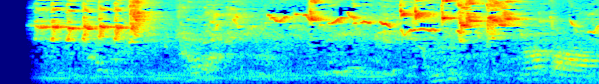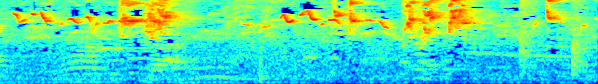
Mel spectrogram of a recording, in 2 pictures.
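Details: Leaf warbler singing vigorously, recorded for use as a lure to make other leaf warblers sing; dense high twittering phrases with quick rising and falling notes in bursts, while lower chirps from other birds sound faintly beneath.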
